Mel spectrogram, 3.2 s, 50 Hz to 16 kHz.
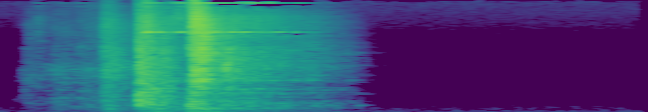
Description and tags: Big crash ambient 3
This sample is a crash of plastic and metal stuffs. Recorded with two condenser rode microphones and mixed with soundtrack pro.
(6 channels surround!)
